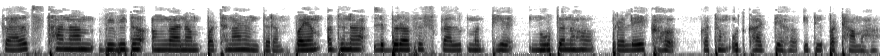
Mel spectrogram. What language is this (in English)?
Sanskrit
